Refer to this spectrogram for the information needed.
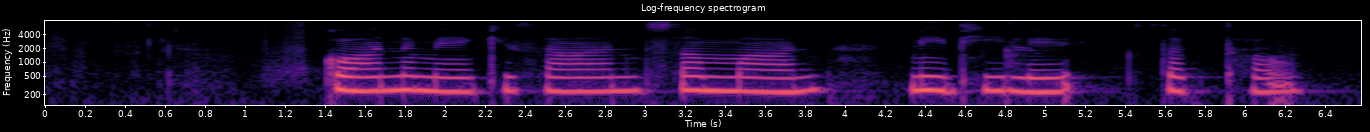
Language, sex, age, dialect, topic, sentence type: Chhattisgarhi, female, 25-30, Northern/Bhandar, banking, question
